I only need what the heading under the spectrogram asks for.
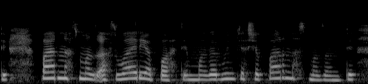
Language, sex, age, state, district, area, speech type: Kashmiri, female, 30-45, Jammu and Kashmir, Budgam, rural, spontaneous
